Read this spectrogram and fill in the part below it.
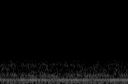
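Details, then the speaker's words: Delonghi glass-door bar fridge from the dump, compressor running as inside reaches 5 degrees before cycling off: steady low hum near 200 Hz, no knocks or rattles; normal running. "that's when the compressor stops so it'll probably stop in a few seconds and what happens is as the temperature inside rises when that gets to eight the compressor comes back on that's how all fridges work"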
